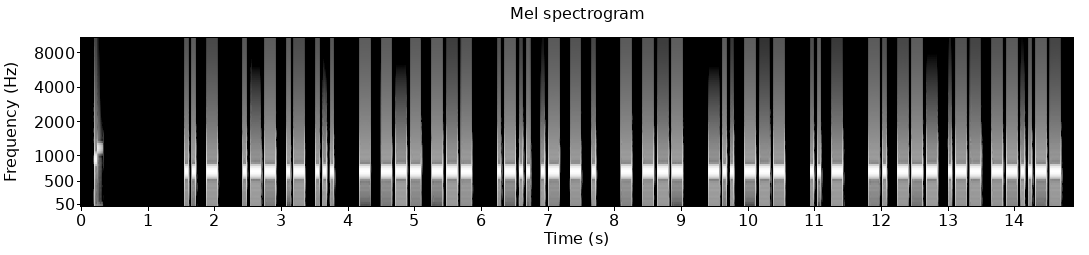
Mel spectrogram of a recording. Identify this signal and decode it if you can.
Morse code, heard as a keyed tone, about 22 wpm, 700 Hz. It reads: IT WAS TOO LATE TO DO IT NOW,
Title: Sentences from Top 600 Words 22wpm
